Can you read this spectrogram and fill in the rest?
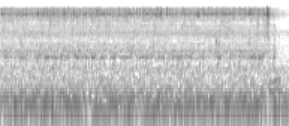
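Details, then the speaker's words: Modular ice maker (Whirlpool/Kenmore/Maytag/Frigidaire type) cycle test via jumpered test ports: steady low even hum for several seconds with no catches or rattles during water fill; water pump confirmed working. "and now the waters done so I know my water pumps working quite happy about that"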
